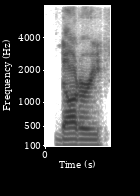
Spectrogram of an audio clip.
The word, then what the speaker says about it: Daughtery: Yeah, I pronounced it wrong. He let me know Daughtery was it.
